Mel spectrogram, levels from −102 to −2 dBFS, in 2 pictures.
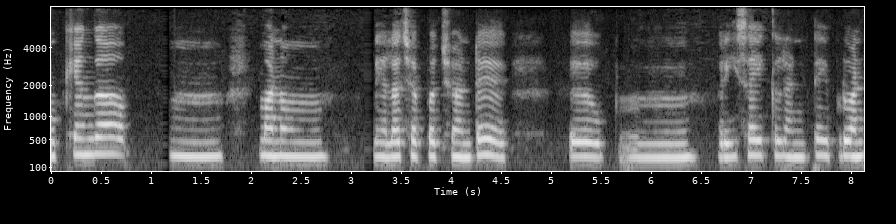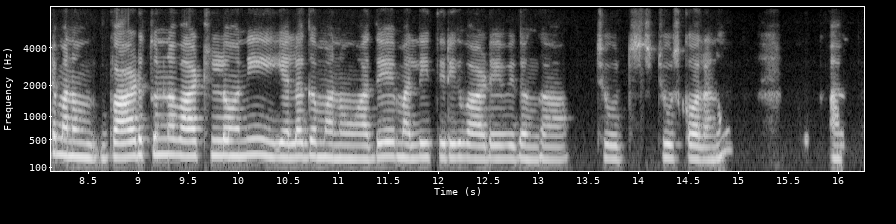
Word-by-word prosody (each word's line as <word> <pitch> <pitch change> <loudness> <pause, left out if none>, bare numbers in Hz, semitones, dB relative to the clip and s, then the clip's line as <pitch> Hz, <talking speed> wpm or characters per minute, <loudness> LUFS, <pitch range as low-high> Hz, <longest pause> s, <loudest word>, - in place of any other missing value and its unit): ముఖ్యంగా 265 +2 +1 0.7
హ్మ్, 235 -1 -2 0.5
మనం 240 -1 +2 0.9
ఎలా 230 +1 +2
చెప్పచ్చు 235 0 -3
అంటే, 220 +4 0 0.9
ఎవ్ 230 -1 +1 0.2
హ్మ్, 215 +1 -4 0.4
రీసైకిలంటే 240 0 -3
ఇప్పుడు 240 +1 -3
అంటే, 235 +4 +1
మనం 235 -1 +4 0.3
వాడుతున్న 250 +3 +6
వాటిలోని 245 +1 +4 0.3
ఎలాగ 230 +1 +2
మనం 210 -1 0 0.2
అదే 225 +3 0 0.2
మళ్ళీ 215 +1 0
తిరిగి 220 0 +1
వాడే 205 0 +2
విధంగా 195 -1 -2 0.5
చూట్స్ 200 -2 -6 0.2
చూసుకోవాలను. 205 -1 -1 1.1
అవును. 205 0 -6
230 Hz, 90 wpm, -18 LUFS, 215-240 Hz, 1.1 s, వాడుతున్న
